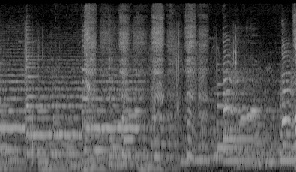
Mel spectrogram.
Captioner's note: panting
